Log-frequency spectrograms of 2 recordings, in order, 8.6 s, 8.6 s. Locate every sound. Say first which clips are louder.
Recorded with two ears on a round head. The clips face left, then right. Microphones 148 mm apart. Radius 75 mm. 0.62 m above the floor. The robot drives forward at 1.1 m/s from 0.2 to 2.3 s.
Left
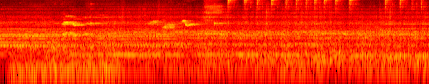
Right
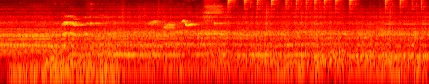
0.9 s a cat meowing: right 1 dB; 65° right (ahead or behind), 7.5 m; by 2.4 s 55° right (ahead or behind), 8.5 m
3.0 s a bird: even; 25° right (ahead or behind), 4 m
4.5 s scissors: even; 15° left (ahead or behind), 6.5 m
